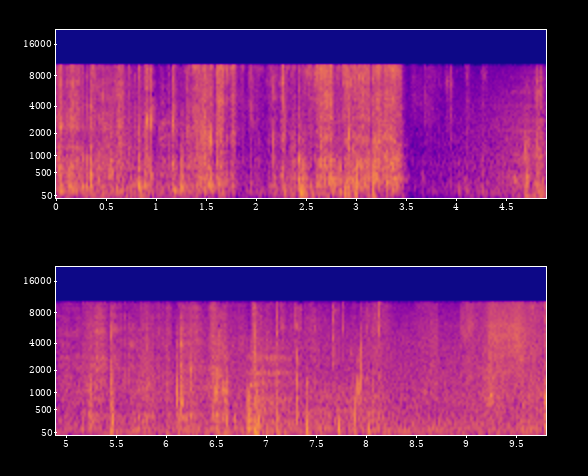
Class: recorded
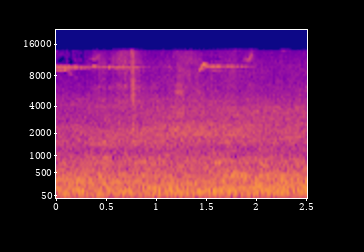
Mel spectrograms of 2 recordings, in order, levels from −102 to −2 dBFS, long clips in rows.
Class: recorded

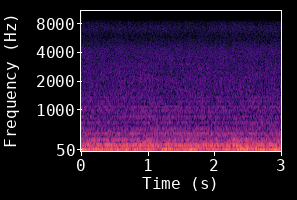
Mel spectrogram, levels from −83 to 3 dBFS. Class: remade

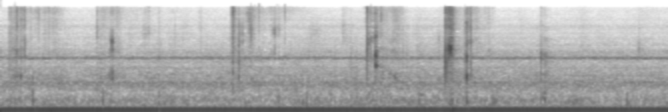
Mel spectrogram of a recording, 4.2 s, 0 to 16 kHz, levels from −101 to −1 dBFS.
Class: remade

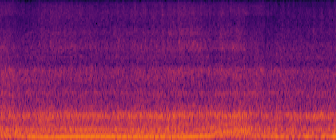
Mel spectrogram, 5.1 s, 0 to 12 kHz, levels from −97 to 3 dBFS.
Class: recorded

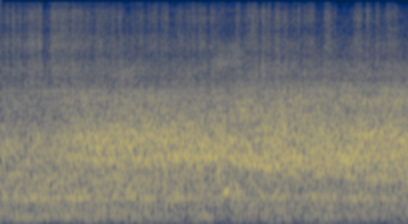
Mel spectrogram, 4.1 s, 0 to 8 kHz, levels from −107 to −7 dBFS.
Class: remade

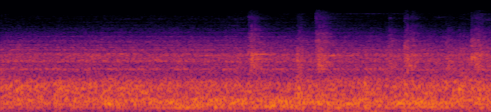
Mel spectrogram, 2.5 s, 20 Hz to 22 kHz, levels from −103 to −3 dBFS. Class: recorded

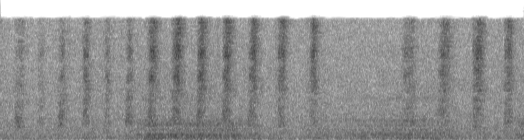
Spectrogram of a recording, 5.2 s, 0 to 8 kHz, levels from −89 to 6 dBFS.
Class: recorded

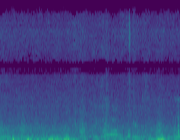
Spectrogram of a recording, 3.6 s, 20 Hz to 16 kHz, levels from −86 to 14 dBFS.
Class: remade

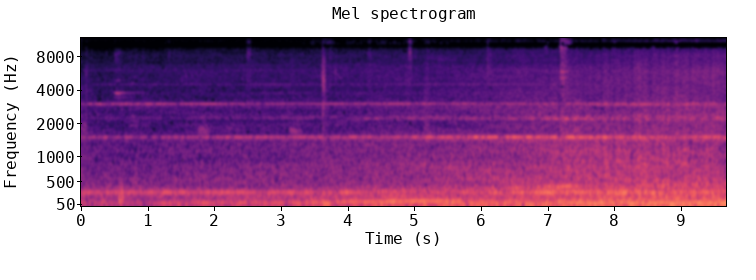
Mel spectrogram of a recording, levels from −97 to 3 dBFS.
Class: recorded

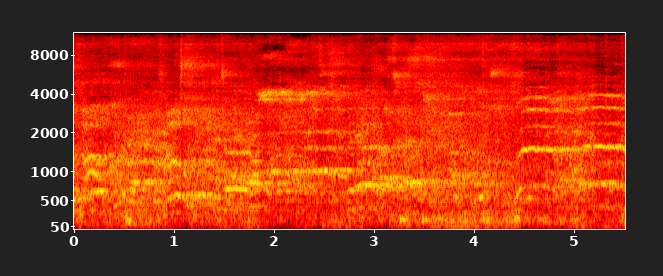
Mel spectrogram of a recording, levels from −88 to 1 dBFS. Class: remade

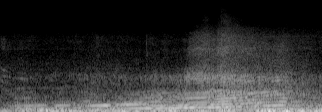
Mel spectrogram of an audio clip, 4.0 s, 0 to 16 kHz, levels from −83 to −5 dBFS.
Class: remade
